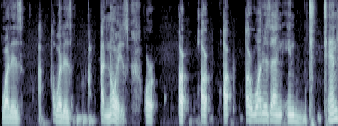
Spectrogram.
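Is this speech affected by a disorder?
Yes: stuttering; little stuttering during this recording; not stuttering much at time of recording; here repeated sounds, prolonged sounds.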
